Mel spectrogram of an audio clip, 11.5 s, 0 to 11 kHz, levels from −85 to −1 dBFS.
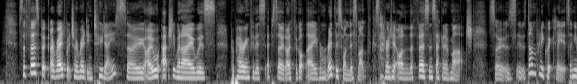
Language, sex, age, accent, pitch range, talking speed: English, female, 30-49, British, 175-225 Hz, 275 wpm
